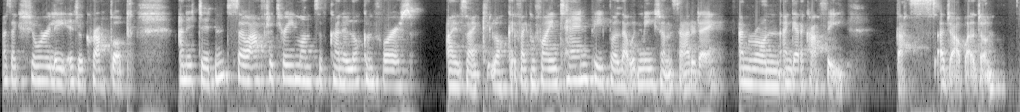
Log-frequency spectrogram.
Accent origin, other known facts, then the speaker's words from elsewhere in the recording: Sligo, Connacht, Ireland; moved away as an adult; now in Dublin, Ireland; I grew up in Sligo all my life, and I moved to Dublin for college. And I was there for 8 years between college and working there.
